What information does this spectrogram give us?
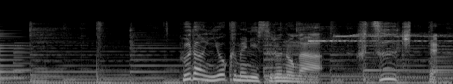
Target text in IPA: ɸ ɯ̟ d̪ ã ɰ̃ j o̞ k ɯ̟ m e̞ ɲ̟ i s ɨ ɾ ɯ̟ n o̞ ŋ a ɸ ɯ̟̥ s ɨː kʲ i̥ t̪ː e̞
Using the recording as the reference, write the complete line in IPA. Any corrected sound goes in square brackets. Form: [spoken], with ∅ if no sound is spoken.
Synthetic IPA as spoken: ɸ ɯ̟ d̪ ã ɰ̃ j o̞ k ɯ̟ m e̞ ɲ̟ i s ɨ ɾ ɯ̟ n o̞ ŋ a ɸ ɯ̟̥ [t͡s] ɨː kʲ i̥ t̪ː e̞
